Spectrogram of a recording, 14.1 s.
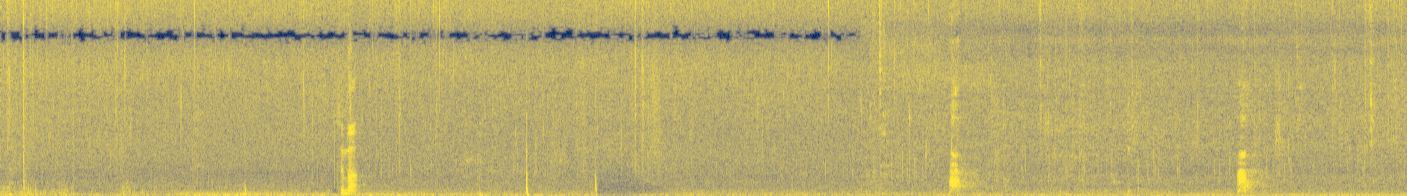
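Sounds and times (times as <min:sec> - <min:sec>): rain on wet pavement: 0:00.0 - 0:14.0
small dog barking: 0:09.5 - 0:09.9, 0:12.4 - 0:12.8.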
